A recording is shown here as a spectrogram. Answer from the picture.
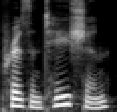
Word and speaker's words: presentation: also be present but in the case of presentation we don't have the luxury of just dropping out that e we have to pronounce it so how do we pronounce this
